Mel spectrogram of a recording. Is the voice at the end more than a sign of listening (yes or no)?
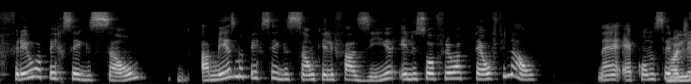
no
